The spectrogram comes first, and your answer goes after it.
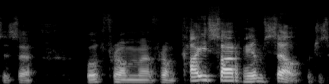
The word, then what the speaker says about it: Caesar: the thing uh the the pronunciation of C has changed in Modern English whenever you see the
